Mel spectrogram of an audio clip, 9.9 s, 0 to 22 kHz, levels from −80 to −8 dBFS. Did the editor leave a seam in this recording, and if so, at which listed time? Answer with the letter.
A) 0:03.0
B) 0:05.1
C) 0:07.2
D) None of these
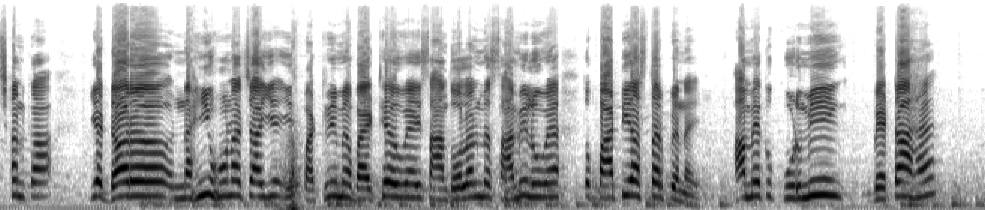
A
